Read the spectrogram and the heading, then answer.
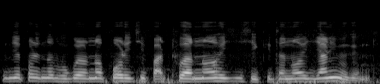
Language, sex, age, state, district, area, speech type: Odia, male, 45-60, Odisha, Jagatsinghpur, urban, spontaneous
